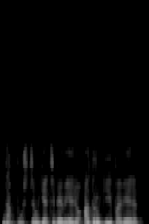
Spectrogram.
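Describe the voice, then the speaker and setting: A woman's voice: fairly low pitch, fast talker, mellow, natural voice. A woman reading a blunt, tough young man. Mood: accusing. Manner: curt, growling. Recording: dull lo-fi recording.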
